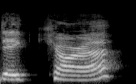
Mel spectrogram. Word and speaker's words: De Chiara: All right, guys, I am here with Sue De Chiara.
